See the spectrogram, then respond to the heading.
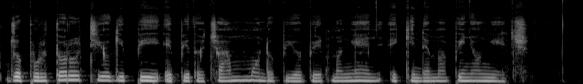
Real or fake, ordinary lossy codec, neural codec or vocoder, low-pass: fake; none; vocoder, 44.1 kHz, 128 mel bands every 512 samples, BigVGAN v2; none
